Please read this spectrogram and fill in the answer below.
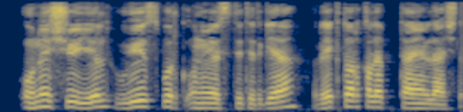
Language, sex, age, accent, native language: Uzbek, male, 25-34, Surxondaryo, Uzbek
